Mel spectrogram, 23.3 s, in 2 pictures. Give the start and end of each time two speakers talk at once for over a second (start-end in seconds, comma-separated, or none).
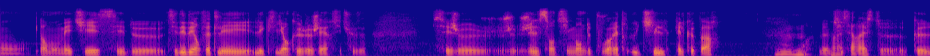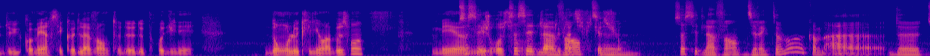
17.3-19.4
